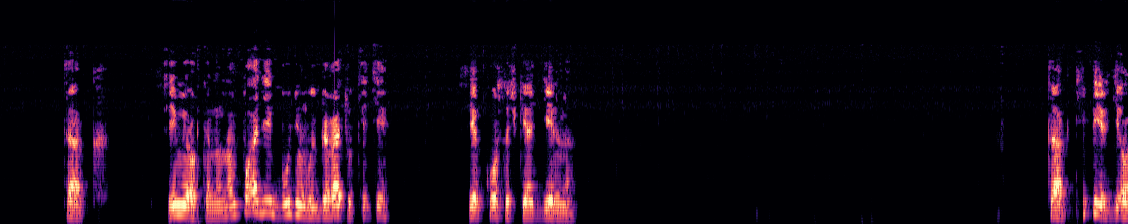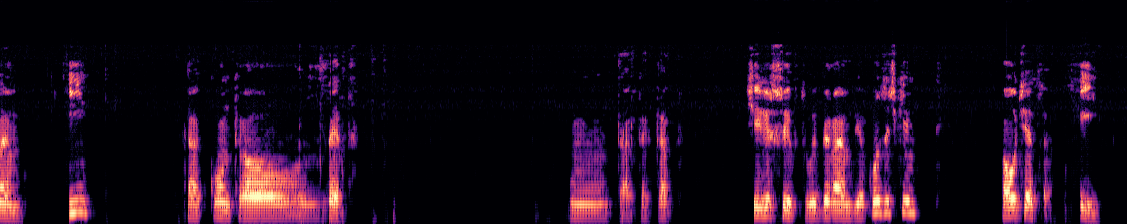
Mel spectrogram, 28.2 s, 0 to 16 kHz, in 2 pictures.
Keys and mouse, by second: 2.5 KP_7, 5.4 shift+click, 5.9 shift+click, 7.0 shift+click, 7.8 shift+click, 9.0 shift+click, 9.7 shift+click, 10.3 shift+click, 10.9 shift+click, 11.8 shift+click, 18.2 ctrl+z, 19.2 ctrl+z.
